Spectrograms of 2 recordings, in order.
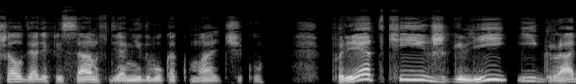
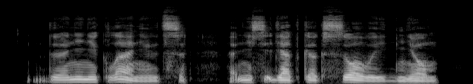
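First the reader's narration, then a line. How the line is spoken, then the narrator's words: Muttering. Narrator (Russian): пробормотал Диомидов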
